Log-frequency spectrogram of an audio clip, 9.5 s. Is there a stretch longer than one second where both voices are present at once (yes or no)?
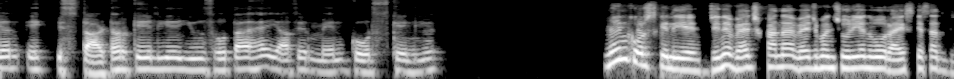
no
